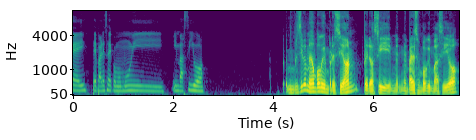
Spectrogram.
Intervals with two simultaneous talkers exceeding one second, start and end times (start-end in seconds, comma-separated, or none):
none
